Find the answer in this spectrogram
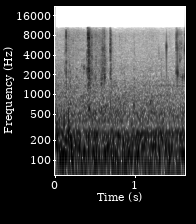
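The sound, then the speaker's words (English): Steady low rumble of street traffic in Korea, a constant droning hum of engines and road noise, with a few short, faint hissing ticks scattered over it. No one speaks. “Oh, we're in Korean traffic again.”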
